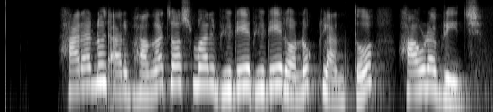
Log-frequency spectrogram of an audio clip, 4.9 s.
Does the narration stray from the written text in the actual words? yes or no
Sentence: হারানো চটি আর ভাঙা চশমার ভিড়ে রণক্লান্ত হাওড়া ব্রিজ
yes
